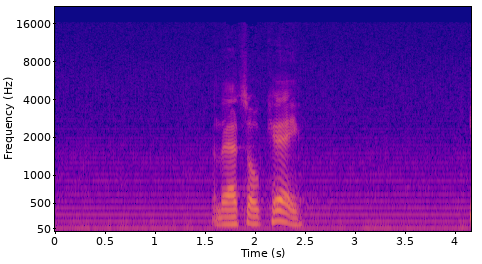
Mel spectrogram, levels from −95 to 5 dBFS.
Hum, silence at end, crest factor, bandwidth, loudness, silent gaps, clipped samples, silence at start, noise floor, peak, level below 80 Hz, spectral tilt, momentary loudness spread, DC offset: 60 Hz at -50 dBFS; 0 s; 22 dB; 17 kHz; -32 LUFS; none; under 0.1%; 0 s; -51 dBFS; -14 dBFS; -56 dBFS; -6.5 dB/octave; 22 LU; under 0.1%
